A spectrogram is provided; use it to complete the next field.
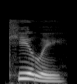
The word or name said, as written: Keeley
